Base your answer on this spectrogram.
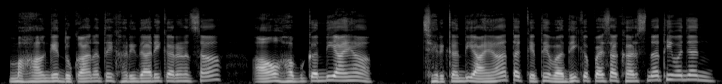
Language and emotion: Sindhi, fearful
